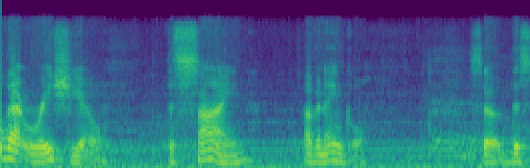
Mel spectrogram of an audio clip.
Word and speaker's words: sin: to anybody listening so this is still pronounced sign even though it's an abbreviation for the uh for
